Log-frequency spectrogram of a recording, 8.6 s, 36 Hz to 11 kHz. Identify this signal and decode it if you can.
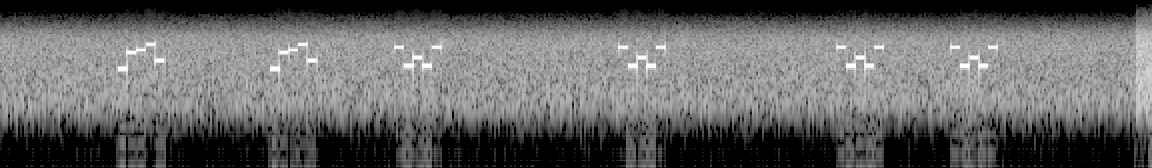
Five-tone selective call (ZVEI), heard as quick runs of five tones, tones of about 70 ms, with radio hiss and a squelch burst at the end. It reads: 17804 17804 92529 92529 92529 92529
